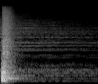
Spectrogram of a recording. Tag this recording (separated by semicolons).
snare-drum; sample; drumset; snare; dataset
